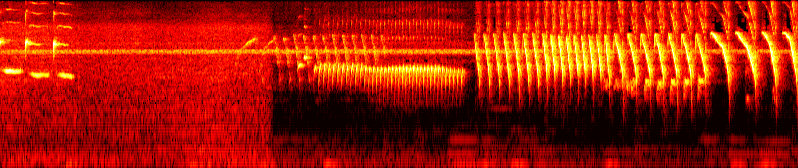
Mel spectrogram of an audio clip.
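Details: Canary song used for training: faint high chips at first, then a steady pure whistled tone, followed by a fast, dense trill that breaks into quick sweeping notes.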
